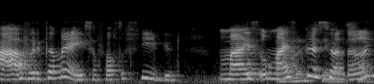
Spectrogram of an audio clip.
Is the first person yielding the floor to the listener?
No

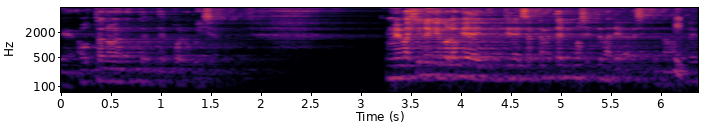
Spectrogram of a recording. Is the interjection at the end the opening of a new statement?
Yes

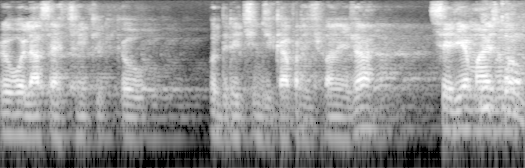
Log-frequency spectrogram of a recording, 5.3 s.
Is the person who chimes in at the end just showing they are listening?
Yes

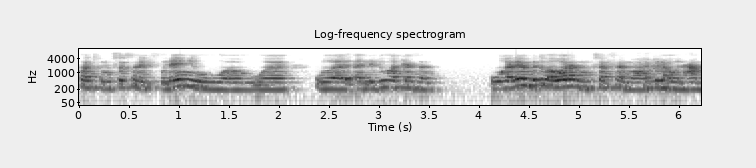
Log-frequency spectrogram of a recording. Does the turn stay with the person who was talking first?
Yes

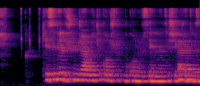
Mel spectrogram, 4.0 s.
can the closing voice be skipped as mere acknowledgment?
No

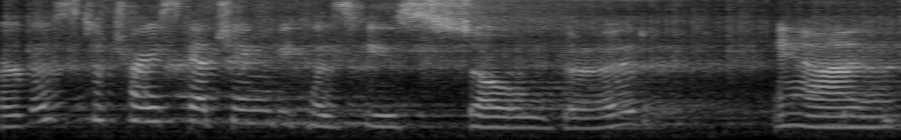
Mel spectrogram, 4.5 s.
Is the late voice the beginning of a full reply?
No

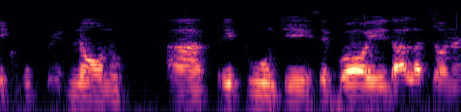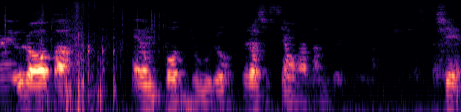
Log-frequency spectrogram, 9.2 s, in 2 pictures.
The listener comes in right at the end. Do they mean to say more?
No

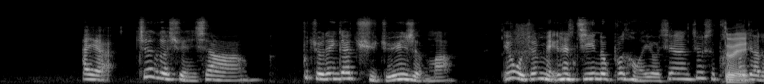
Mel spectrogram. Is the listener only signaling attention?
No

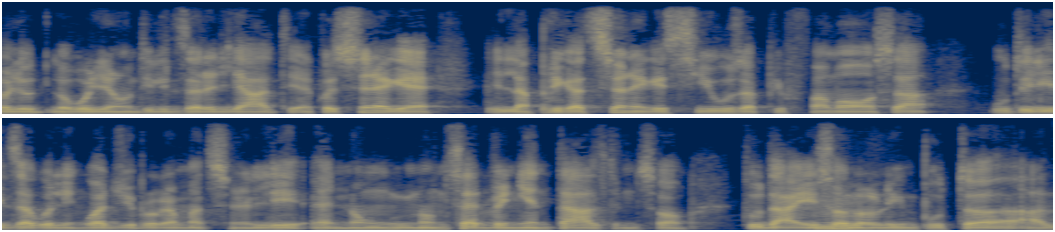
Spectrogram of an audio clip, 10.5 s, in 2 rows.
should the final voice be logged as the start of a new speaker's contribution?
No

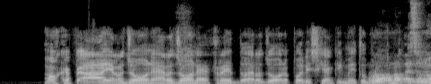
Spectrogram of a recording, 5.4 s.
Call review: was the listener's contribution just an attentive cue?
No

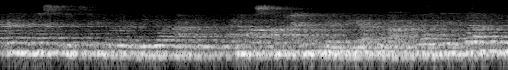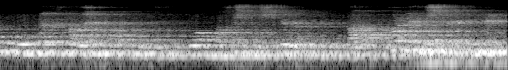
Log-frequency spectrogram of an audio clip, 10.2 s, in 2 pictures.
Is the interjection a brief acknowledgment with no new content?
Yes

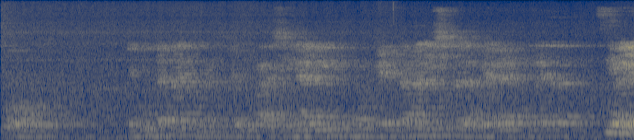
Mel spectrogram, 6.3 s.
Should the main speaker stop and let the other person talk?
No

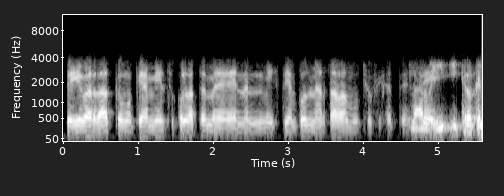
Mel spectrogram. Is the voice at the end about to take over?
Yes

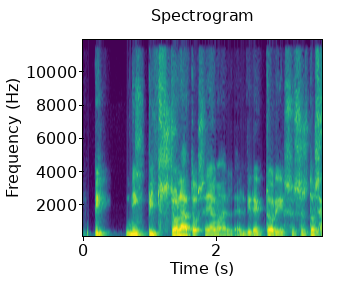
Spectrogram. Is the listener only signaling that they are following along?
Yes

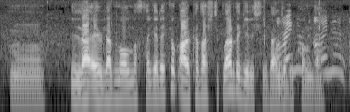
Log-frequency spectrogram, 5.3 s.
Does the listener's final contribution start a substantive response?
Yes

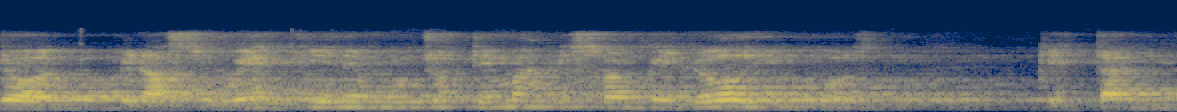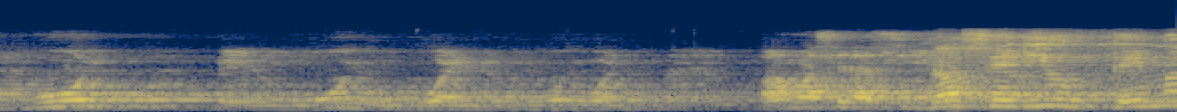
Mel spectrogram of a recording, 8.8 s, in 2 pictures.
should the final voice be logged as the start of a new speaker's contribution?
Yes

